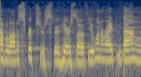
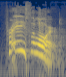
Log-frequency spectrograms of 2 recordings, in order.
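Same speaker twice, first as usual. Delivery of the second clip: high, slow, loud shout of praise; joyful shout; 10 semitones higher, 6 dB louder, slower than usual. Acted. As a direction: call it out from the porch for all to hear. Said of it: "and she would shout".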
